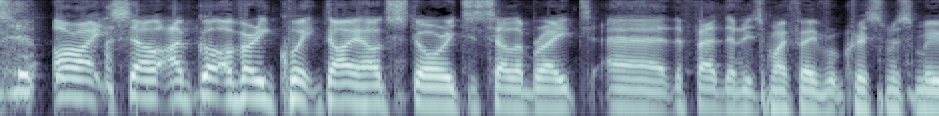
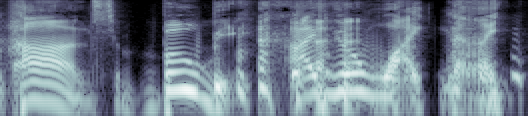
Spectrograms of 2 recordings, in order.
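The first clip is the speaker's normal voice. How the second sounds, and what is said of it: Impression of a film character's voice. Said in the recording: “That's a good Ben Ellis impression. ... Why does he sound like Christopher Walken? ... Christopher Walken. Did it again.”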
